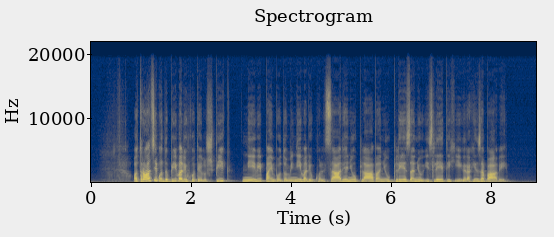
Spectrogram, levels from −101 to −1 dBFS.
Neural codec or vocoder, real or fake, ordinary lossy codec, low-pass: autoencoder, 48 kHz, 128 numbers a frame, DAC-VAE, trained on Japanese speech; fake; none; 19.8 kHz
